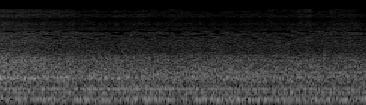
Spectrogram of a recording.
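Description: Steady low hum and rush of a car's interior noise, with a faint steady tone running through it.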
